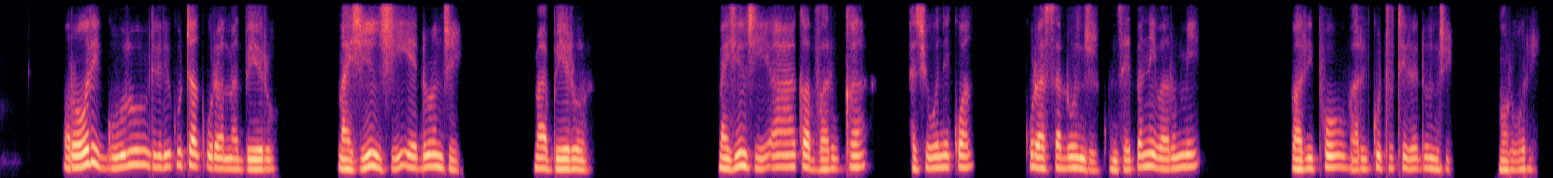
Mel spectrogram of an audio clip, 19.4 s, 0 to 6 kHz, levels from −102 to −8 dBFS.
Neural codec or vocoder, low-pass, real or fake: codec, 16 kHz in and 24 kHz out, 0.9 kbps, LongCat-Audio-Codec, fine tuned four codebook decoder; 5.4 kHz; fake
